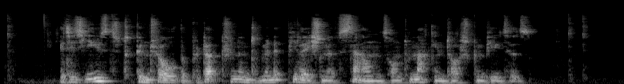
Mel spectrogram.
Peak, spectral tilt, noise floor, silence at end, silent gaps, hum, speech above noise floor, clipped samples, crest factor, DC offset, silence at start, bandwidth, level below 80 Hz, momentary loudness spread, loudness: -6 dBFS; -5 dB/octave; -55 dBFS; 0.4 s; none; none; 30 dB; under 0.1%; 20 dB; under 0.1%; 0.05 s; 11.5 kHz; -46 dBFS; 9 LU; -25 LUFS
